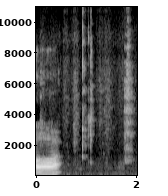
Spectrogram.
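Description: A short held vocal sound from the eater at the start, then a few light clinks of a metal spoon and fork against a plate about a second in.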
